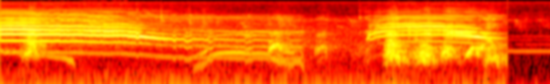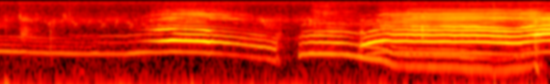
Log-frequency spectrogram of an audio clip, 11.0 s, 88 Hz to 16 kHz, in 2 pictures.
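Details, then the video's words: Two domestic cats, a ginger tom visiting a female and a black tom, yowling at each other in a spring confrontation on 27 March; loud, harmonic wavering wails, then long drawn-out rising and falling howls like a crying baby. "Marcowe miauczenie kotów"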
